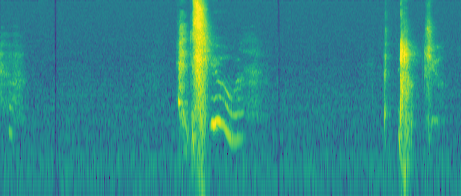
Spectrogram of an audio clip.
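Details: Two loud sneezes, each a sharp explosive burst followed by a brief voiced trailing sound, in a quiet room; sneezing.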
